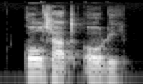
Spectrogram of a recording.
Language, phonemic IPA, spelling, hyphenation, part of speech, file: Dutch, /ˈkoːl.zaːtˌoː.li/, koolzaadolie, kool‧zaad‧olie, noun, Nl-koolzaadolie.ogg
- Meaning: rapeseed oil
